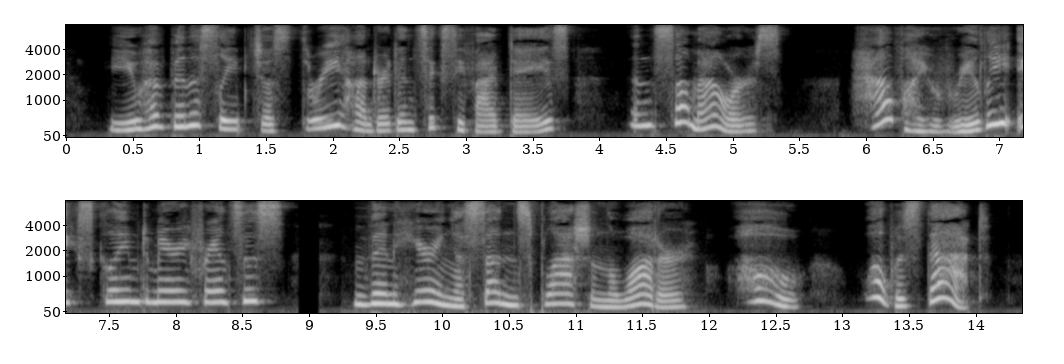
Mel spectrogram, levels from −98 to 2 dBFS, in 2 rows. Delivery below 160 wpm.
Yes: slow, 135 wpm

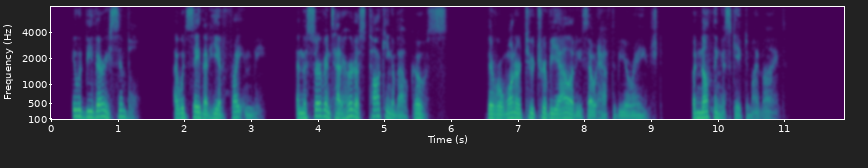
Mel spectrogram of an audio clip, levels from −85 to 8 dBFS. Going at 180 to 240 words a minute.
Yes: average, 195 wpm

